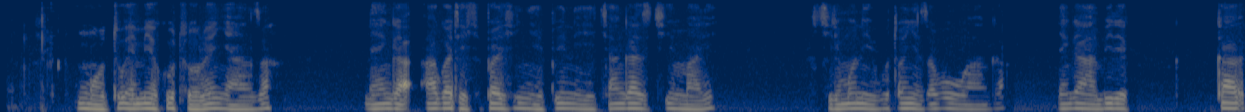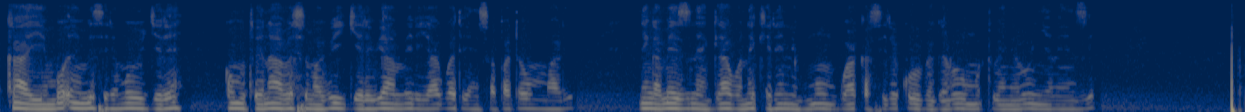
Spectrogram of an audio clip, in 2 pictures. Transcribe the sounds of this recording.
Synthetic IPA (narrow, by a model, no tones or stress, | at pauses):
omuːtuemjekutʰolwe̞ːɲaːnza | neŋɡaːɡwaːteci̥paɾeciɲipinicaːŋɡazicimali | ciɾimoniβuto̞ɲezaβuwaːŋɡa | ne̞ːŋɡaaːmbiɾe | kkʰajiːmbo̞emisiɾimuβiɟiɾe̞ | omutwenaːβesimaβiɟeɾeβjamiɾijaɡwaːteenisapatomumali | neŋɡame̞ːzineɡaβo̞ne̞keɾeniɡumomuɡwaːkasiɾekuluβeɡalolumutweneluɲeneːzi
